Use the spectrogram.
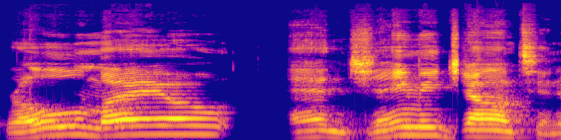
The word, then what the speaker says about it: Malo: Raul Malo and Jamey Johnson. It might be pronounced Mayo, but in Espanol or in Spanish, it would be Mayo, like Cinco de Mayo.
